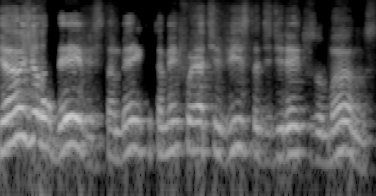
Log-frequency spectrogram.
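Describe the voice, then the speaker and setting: A man talks in an ordinary speaking voice. His pace is moderate and his pitch variation ordinary. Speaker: psychology lecturer. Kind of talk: panel talk. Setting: online live stream.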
